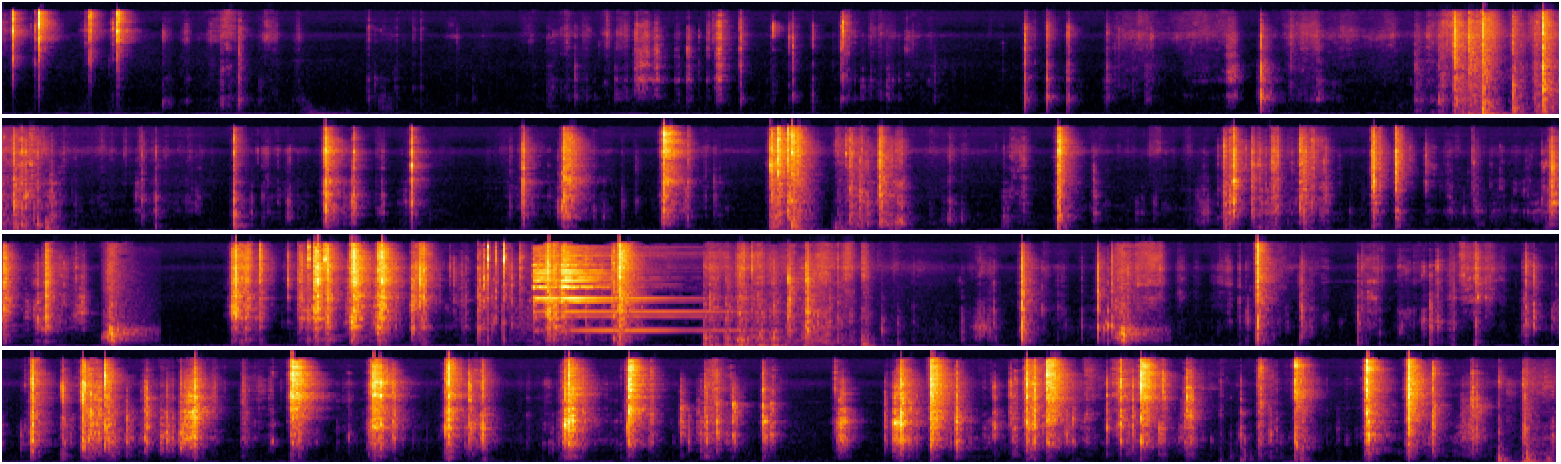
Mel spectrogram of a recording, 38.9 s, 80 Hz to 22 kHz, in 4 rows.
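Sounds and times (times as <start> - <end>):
brief ringing ding: 22.8 - 24.2.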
